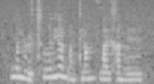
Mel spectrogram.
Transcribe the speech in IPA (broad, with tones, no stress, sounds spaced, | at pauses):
w ə˥˩ n ɻ ɻ̩˨˩ t͡sʰ ɹ̩˥ l j ɛ˥˩ m w ɑ˩ ŋ t̪ j ɑ˧˥ ŋ f w a˥˧ ɪ̯ x a˥˩ n l e˥ ɪ̯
